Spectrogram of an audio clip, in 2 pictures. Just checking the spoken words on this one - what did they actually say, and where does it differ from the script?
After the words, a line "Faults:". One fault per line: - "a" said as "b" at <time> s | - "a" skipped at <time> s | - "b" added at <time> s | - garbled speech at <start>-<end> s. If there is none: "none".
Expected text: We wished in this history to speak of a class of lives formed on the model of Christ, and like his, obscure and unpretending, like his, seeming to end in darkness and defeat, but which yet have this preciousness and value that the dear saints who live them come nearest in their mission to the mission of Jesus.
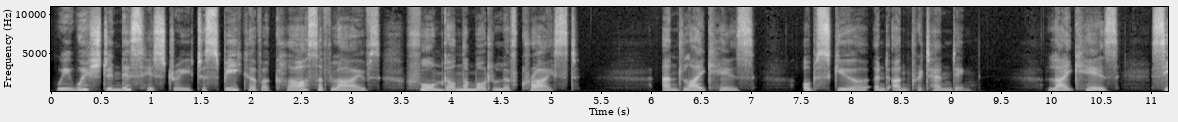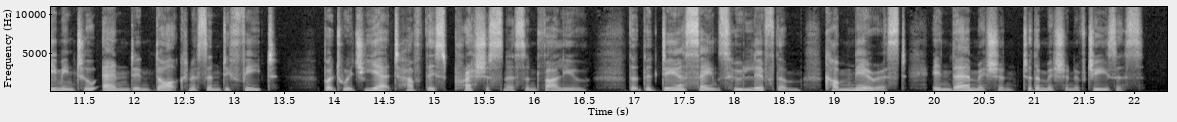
We wished in this history to speak of a class of lives formed on the model of Christ, and like his, obscure and unpretending, like his, seeming to end in darkness and defeat, but which yet have this preciousness and value that the dear saints who live them come nearest in their mission to the mission of Jesus.
Faults:
none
